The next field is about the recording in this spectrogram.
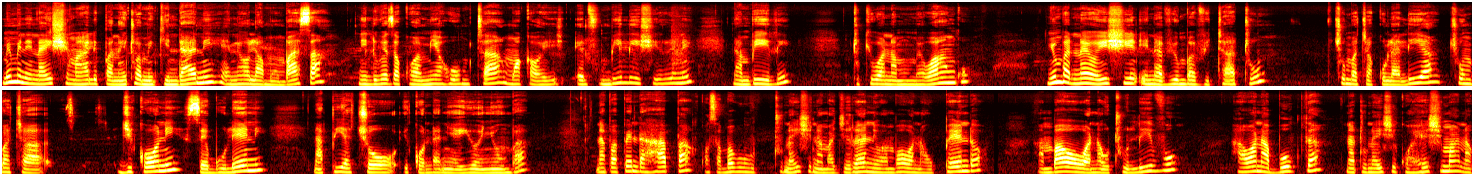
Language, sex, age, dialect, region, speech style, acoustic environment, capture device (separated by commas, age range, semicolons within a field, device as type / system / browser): Swahili, female, 25-34, Kenya - Mombasa, Kenya, excited, silence, mobile / Linux / Chrome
